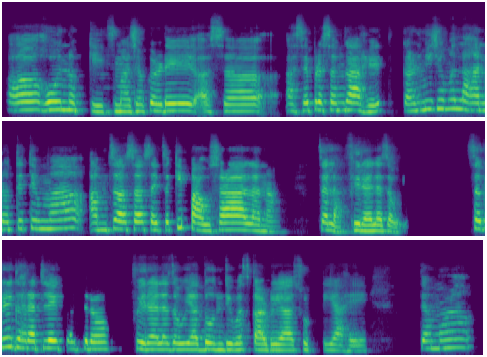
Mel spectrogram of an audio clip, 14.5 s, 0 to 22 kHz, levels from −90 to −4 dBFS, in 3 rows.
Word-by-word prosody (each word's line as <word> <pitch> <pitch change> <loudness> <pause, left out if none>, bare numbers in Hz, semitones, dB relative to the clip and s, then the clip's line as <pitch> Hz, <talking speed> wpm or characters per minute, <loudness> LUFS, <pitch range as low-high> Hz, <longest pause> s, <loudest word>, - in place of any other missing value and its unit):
अ, 260 - -6 0.3
हो 275 +2 +5
नक्कीच, 255 -6 -4
माझ्याकडे 230 +3 +1 0.3
असं 230 +2 -2 0.3
असे 235 +2 -2
प्रसंग 265 0 -1
आहेत. 240 -3 +2 0.2
कारण 240 0 -3
मी 295 - -2
जेव्हा 315 +1 -2
लहान 260 -4 -1
होते, 255 +2 -4
तेव्हा 280 -1 -1 0.3
आमचं 240 +3 -1
असं 260 0 +3
असायचं 255 -1 -1
की 320 - +2
पावसाळा 235 -1 +4
आला 225 -3 +3
ना, 180 -3 -5 0.5
चला 235 -8 0
फिरायला 205 -3 +4
जाऊया. 195 -1 -5 0.6
सगळे 295 +2 +2
घरातले 260 -3 +3
एकत्र 240 -2 0 0.3
फिरायला 220 -2 +2
जाऊया 215 -1 +1
2 215 0 +1
दिवस 210 0 -1
काढूया 200 -2 +2
सुट्टी 195 0 -8
आहे. 180 -2 -5 0.5
त्यामुळं 270 +2 -5
240 Hz, 145 wpm, -22 LUFS, 215-260 Hz, 0.6 s, हो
